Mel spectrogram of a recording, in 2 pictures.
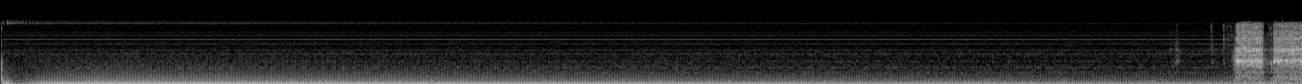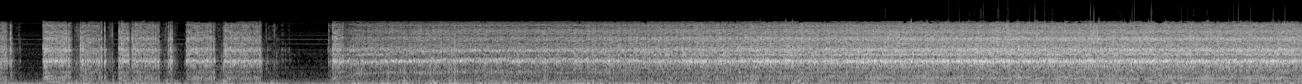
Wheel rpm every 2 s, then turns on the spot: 0, 0, 0, 0, 0, 0, 20, 20, 120, 160, 160, 160, 160.
12-16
